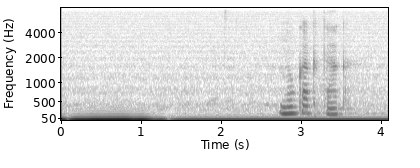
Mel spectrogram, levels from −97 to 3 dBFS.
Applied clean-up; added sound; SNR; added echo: none; none; none; reverberation time 2.1 s.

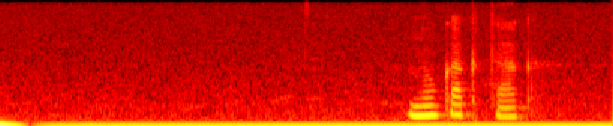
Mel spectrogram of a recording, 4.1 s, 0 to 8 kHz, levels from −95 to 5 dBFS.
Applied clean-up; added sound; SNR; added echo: none; none; none; none.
